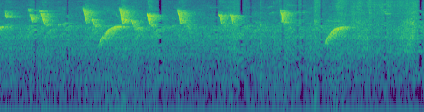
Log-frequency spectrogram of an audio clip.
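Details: Perched on an overhead cable in Trinidad, a small yellow bird mixes a few rising chirps with rapid bursts of short high-pitched notes.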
